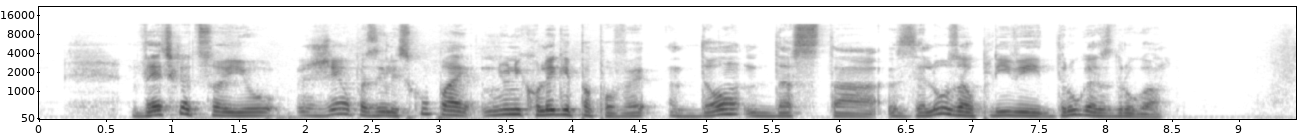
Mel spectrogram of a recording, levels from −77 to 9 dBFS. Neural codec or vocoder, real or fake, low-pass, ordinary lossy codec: none; real; none; none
